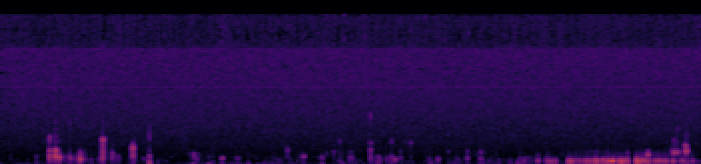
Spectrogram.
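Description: Frequent soft gurgles and squelching pops with a longer bubbling rumble near the end; active bowel sounds of digestion after a meal.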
